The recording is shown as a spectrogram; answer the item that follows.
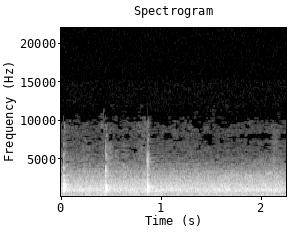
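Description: Three short sharp clicks in the first second, a little under half a second apart, over a steady background hiss.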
